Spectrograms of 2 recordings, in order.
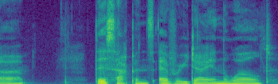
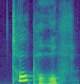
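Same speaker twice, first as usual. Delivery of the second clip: puzzled mouse; 6 semitones higher, 5 dB louder than usual. A narrator's reading. Mouse repeats odd name.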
